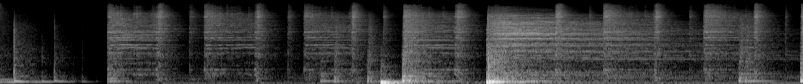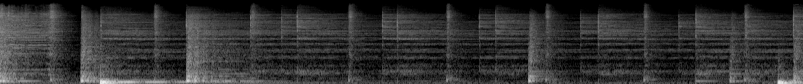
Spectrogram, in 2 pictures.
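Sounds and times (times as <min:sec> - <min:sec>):
jazz music: 0:03.8 - 0:11.0, 0:15.8 - 0:16.0.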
